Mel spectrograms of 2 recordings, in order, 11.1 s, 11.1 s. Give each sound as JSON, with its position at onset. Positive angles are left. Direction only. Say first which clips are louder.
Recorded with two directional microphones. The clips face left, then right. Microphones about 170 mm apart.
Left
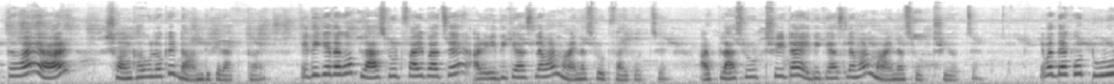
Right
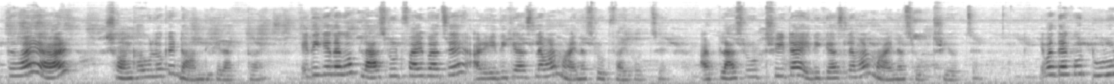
{"t": 0.1, "sound": "a woman's voice", "louder": "left 3 dB", "side_deg": 40}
